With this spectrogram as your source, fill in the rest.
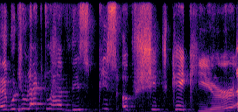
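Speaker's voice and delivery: fake French accent, soft and high. Saying the cake offer in French to make it sound better, fake French accent. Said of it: "we're saying it with a French accent".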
